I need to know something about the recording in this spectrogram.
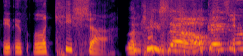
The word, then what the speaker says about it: Laquitcha: It is Laquitcha.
